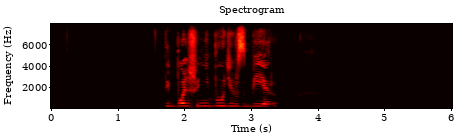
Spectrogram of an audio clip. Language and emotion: Russian, angry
